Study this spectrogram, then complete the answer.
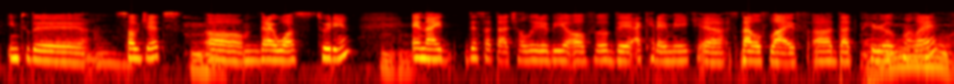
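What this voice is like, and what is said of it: Non-native accent, somewhat Romanian-sounding. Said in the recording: “you've got a Romanian accent ... as if you're from Romania ... it's not a normal South American accent. It's not a normal Spanish South American accent you have.”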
